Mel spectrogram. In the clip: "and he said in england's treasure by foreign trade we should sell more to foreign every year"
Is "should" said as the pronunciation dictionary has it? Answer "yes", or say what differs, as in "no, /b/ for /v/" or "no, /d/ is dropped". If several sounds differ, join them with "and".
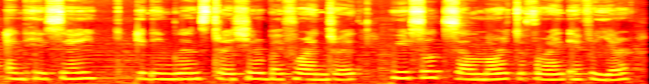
no, /s/ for /ʃ/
